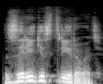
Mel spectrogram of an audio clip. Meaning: 1. to register, to log, to record 2. to enroll
- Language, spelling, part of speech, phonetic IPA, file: Russian, зарегистрировать, verb, [zərʲɪɡʲɪˈstrʲirəvətʲ], Ru-зарегистрировать.ogg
